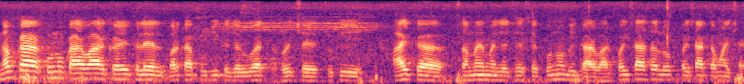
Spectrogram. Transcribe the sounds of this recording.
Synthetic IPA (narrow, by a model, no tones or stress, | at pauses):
nəbkakonokaɾobaɾkəɾɛkelelbəɽkapud͡ʒʱiked͡ʒəɾuɾət̪ɦojt͡ʃʰɛkjũkiajkesəməjmed͡ʒet͡ʃʰɛsekonobʱikaɾobaɾpəjsasə̃lok̚pəjsakəmajt͡ʃʰɛ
